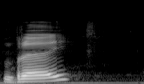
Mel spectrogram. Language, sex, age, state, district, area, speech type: Bodo, male, 30-45, Assam, Kokrajhar, rural, read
